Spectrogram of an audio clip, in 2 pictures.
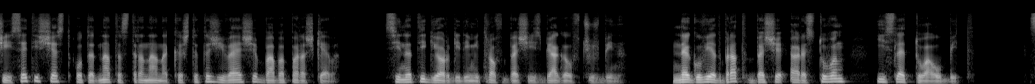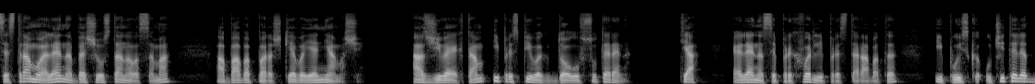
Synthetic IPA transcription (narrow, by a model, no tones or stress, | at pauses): ʃɛisɛt̪iʃɛst̪ot̪ɛd̪nat̪əst̪ɾɐnanɐkɤʃt̪ət̪əʒivɛːʃɛbabəpɐɾɐʃkʲɛvə̰ | sinət̪iɡʲɛɔɾɡʲijd̪imit̪ɾɔfbɛʃɛizbjaɡəlˠft͡ʃʊʒbinə | nɛɡovijəd̪bɾat̪bɛʃɛʔɐɾɛst̪uvən | islɛt̪ːovaobit̪ | sɛst̪ɾamoɛlɛnəbɛʃɛost̪anəlˠəsɐma | ɐbabəpɐɾɐʃk̟ɛvəjanʲamə̰ʃɛ̥ | asʒivɛɛxt̪amipɾɛspivəxd̪ɔlˠofsot̪ɛɾɛnə | t̪ʲa | ɛlɛnəsɛpɾɛxvɤɾlipɾɛst̪ɐɾa̰bət̪ə | ipoiskəʔut͡ʃit̪ɛlʲət̪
